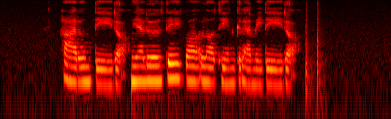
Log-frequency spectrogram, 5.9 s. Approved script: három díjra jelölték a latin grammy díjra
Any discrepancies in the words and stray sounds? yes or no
yes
